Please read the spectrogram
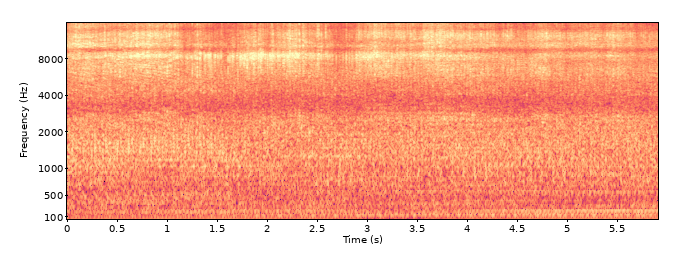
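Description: Sonalika tractor's diesel engine running steadily, driving a tractor-mounted Usha 30B sprayer pump, with a steady hiss from the spray jet over the engine.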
